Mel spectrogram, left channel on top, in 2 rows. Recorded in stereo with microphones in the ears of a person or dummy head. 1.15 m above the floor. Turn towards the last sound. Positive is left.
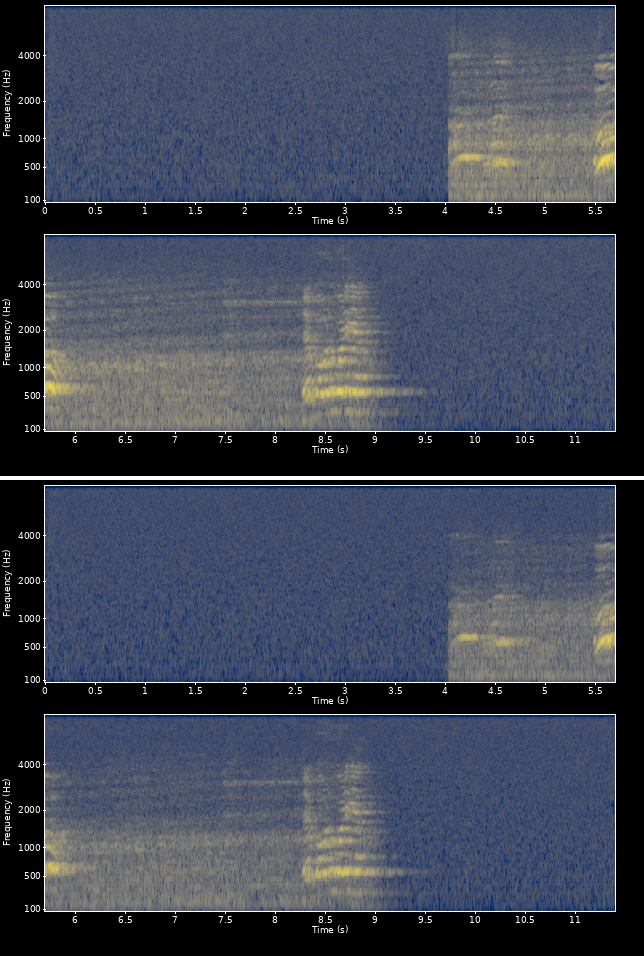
turn(degrees=-5)  # may be behind; listen again after turning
